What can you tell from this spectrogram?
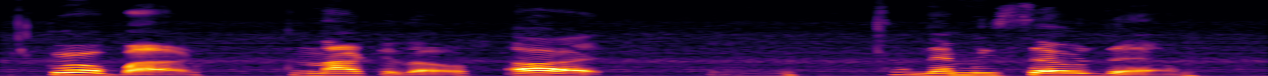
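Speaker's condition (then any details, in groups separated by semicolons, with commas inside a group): ALS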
